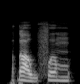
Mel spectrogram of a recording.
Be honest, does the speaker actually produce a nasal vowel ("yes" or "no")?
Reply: no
